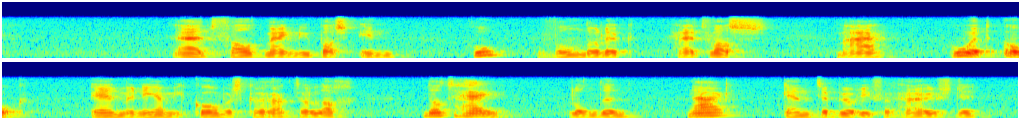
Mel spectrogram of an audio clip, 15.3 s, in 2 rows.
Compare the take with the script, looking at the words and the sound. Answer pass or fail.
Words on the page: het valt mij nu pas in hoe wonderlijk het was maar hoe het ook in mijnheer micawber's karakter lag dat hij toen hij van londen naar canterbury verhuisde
fail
